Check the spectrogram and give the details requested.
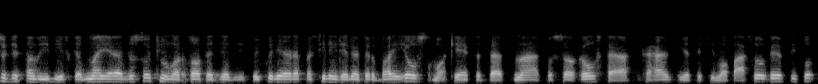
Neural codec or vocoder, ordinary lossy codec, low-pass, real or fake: codec, 16 kHz, 0.5 kbps, FunCodec, trained on LibriTTS, 25 frames a second; Opus, 16 kbps; 7.2 kHz; fake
